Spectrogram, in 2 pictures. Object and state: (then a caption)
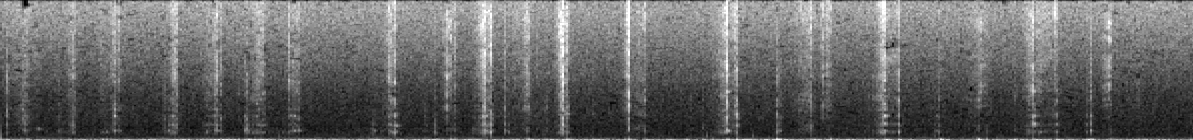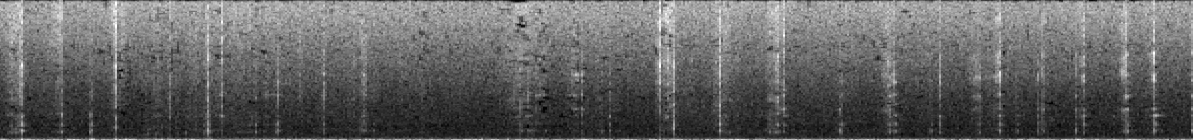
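Metal candy tin. A small, round, yellow metal candy tin is held up and tapped on its lid and rim with fingertips and nails. The result is a steady stream of quick, sharp metallic clicks and ticks that die away almost instantly, over a low, constant rumble.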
